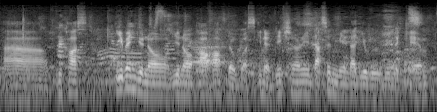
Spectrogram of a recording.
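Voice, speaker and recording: A man with a Thai accent and fairly low pitch, talking at a fairly quick pace over crowd noise in the background, with audible room echo. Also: ordinary pitch variation. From Thailand. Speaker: competitive Scrabble player. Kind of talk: interview. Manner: halting, many fillers.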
